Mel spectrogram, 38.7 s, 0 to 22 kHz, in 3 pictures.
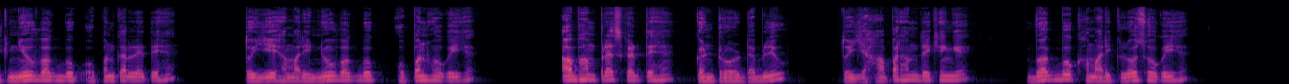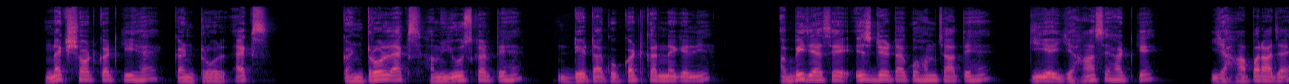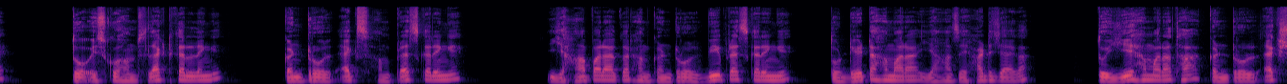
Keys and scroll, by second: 7.4 ctrl+w, 29.3 ctrl+x, 33.0 ctrl+v.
